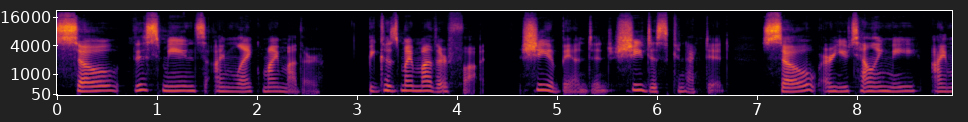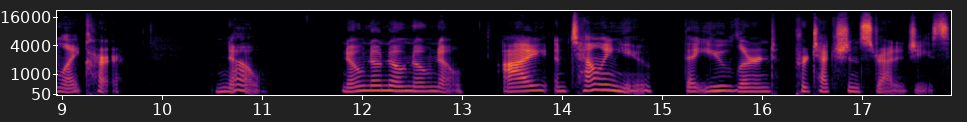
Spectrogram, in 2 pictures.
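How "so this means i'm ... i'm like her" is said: plain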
